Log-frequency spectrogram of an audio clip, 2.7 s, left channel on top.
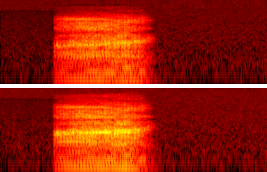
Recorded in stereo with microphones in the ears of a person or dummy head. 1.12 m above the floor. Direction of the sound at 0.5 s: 50° right (ahead or behind).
